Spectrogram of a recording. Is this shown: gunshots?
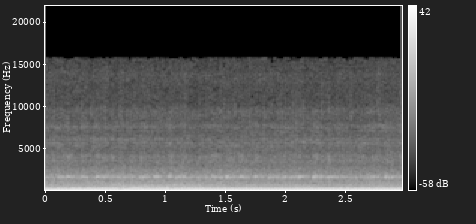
no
